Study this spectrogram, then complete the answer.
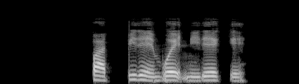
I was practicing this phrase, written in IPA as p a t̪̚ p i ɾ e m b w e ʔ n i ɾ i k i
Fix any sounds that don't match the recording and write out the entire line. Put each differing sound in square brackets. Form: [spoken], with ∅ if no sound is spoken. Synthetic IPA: p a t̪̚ p i ɾ e m b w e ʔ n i ɾ [e] k [e]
